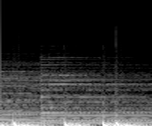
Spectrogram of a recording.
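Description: Outro music: deep bass notes that slide down in pitch, about two a second, under sustained keyboard-like chords.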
